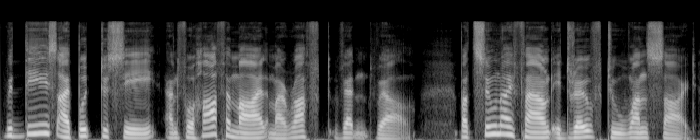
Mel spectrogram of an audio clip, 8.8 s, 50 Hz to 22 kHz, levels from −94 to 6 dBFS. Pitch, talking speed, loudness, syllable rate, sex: 150 Hz, 165 wpm, -17 LUFS, 3.6 syllables/s, male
